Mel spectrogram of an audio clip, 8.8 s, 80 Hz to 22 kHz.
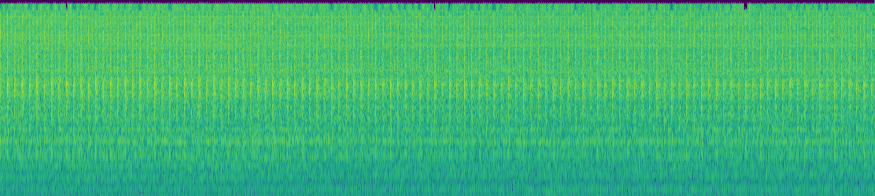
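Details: VW Polo Sedan at 93,000 km, after a cold start: sharp, steady ticking knock rides over idle at an even pace, clearly mechanical; engine knock, source not yet identified.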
